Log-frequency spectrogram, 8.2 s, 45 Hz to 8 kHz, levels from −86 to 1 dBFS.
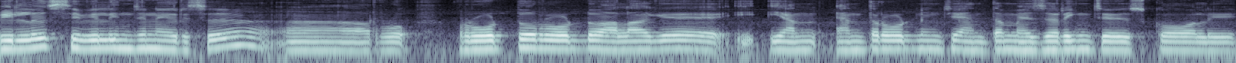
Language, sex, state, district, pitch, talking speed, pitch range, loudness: Telugu, male, Andhra Pradesh, Visakhapatnam, 140 Hz, 100 wpm, 130-145 Hz, -16 LUFS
